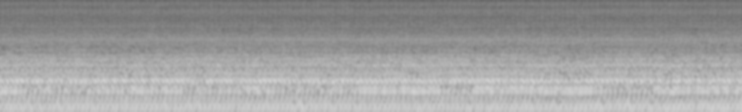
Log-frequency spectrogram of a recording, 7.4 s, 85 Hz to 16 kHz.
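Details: Rebuilt 426 Hemi crate V8 on a run stand during cam break-in at 2400-2500 rpm, 32° timing, about 150°, with some oil drips: a steady, even fast idle with a smooth unbroken note and no knocks or misses. Sounds healthy.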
